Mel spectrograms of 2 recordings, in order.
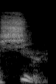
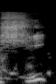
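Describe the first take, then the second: First: The word is said with a falling tone. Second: The word is said with the second tone. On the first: "the falling tone is a "xi,"" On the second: "the second tone is a "xi.""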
